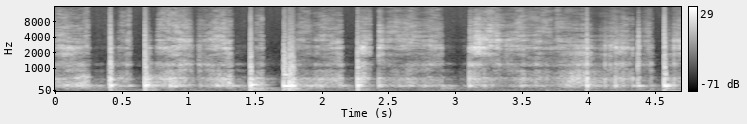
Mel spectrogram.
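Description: Long nails tap the top of a hollow, pale green cardboard gift box, making sharp, dry clicks over a soft, continuous hollow rustle. Each tap sounds a brief low-mid hollow note near 290 Hz with bright edges and fades almost at once.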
